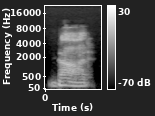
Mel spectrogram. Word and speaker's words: Dodd: I have to say it correctly, Dodd.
